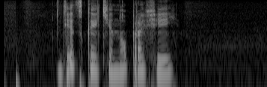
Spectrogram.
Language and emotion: Russian, neutral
